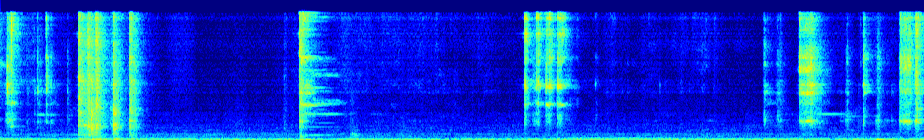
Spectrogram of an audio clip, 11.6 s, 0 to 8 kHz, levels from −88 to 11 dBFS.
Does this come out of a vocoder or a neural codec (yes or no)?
yes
